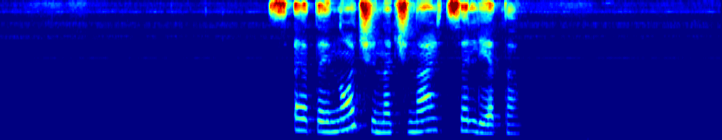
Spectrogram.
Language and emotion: Russian, neutral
